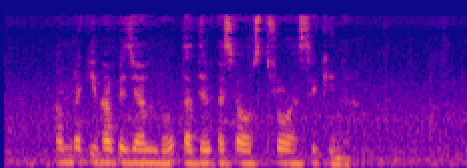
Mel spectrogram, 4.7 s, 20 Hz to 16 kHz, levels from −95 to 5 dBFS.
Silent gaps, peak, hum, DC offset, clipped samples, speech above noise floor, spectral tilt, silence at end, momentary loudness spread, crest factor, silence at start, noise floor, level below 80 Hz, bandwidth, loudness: none; -10 dBFS; none; under 0.1%; under 0.1%; 26 dB; -5.5 dB/octave; 0.7 s; 9 LU; 18 dB; 0.1 s; -53 dBFS; -62 dBFS; 11.5 kHz; -28 LUFS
